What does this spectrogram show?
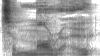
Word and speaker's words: tomorrow: But when you have more than one syllable, like tomorrow, tomorrow, which one do you stress? Tomorrow. In that case, you stress the second one, right?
